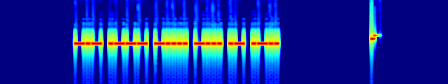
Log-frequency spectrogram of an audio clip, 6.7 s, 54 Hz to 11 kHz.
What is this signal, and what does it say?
Morse code, heard as a keyed tone, about 28 wpm, 700 Hz. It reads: KJ6BAL
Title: USA Call Signs 28wpm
